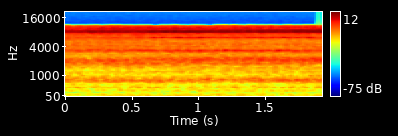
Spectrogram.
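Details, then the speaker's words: Shibaden (Hitachi) SV-510U half-inch reel-to-reel video tape recorder, capstan belt missing, tape sensor pushed in to simulate tape: steady even hiss and motor hum, no catches or speed wobble; transport runs. "so I push it in the simulator there's a tape pushing it far enough now okay now it's gonna run"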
